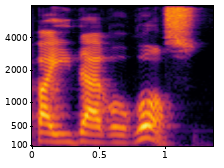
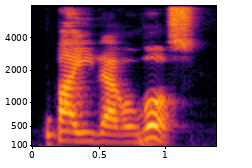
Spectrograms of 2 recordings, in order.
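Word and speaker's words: παιδαγωγός: un significado muy bonito la palabra griega se pronunciaría de esta manera paidagogos paydagogos la palabra país es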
